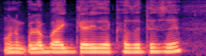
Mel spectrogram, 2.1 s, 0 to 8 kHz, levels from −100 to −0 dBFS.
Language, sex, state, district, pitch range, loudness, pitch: Bengali, male, Tripura, West Tripura, 155-165 Hz, -14 LUFS, 160 Hz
